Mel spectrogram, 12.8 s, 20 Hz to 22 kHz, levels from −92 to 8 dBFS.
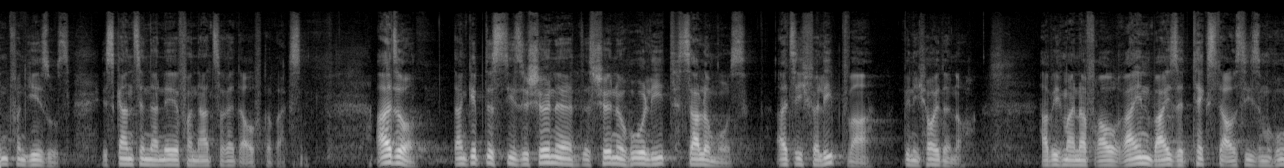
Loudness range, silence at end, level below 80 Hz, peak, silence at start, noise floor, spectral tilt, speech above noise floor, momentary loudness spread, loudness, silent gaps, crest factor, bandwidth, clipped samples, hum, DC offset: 6 LU; 0 s; -64 dBFS; 0 dBFS; 0 s; -51 dBFS; -5.5 dB/octave; 29 dB; 17 LU; -22 LUFS; none; 22 dB; 17 kHz; under 0.1%; none; under 0.1%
